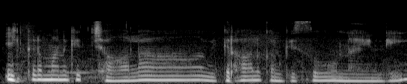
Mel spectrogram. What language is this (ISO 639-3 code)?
tel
